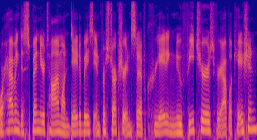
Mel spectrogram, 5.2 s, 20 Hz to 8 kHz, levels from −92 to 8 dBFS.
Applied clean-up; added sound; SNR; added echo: none; none; none; none.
